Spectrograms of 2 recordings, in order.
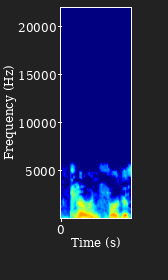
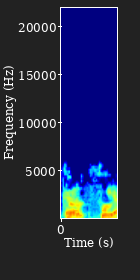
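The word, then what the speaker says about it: Carrickfergus: Karen Fergus, how do you say it? Carrick Fergus.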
